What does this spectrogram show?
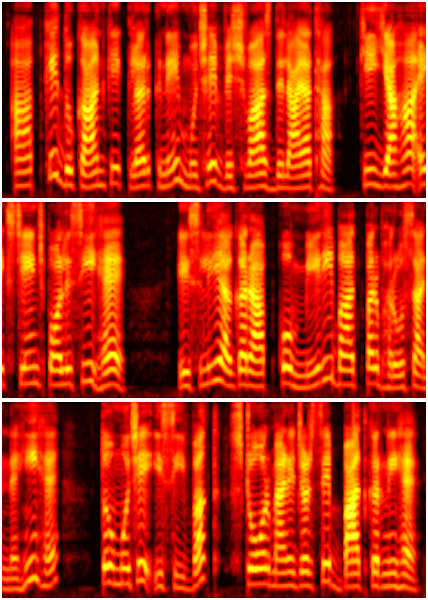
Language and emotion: Hindi, angry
